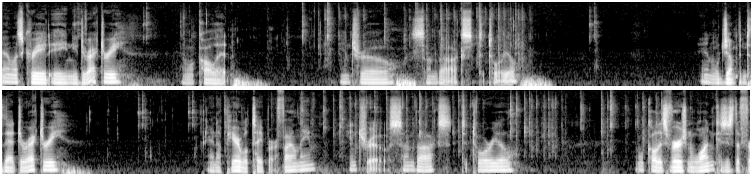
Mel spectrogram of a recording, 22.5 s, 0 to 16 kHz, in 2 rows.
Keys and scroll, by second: 4.5-8.2 typing, 14.5-21.2 typing.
